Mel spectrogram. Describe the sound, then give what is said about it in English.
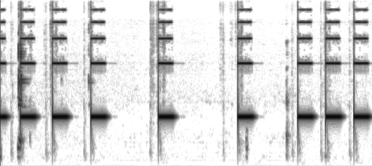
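Morse code beeps: eight steady, mid-pitched electronic tones of similar length, separated by uneven pauses, with faint clicks between some of them and no voices. “No, this is Morse code.”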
